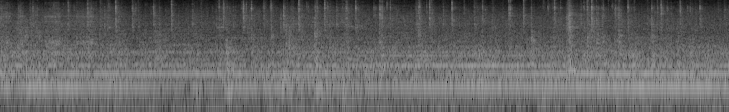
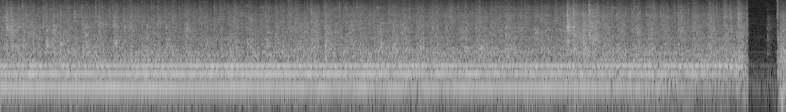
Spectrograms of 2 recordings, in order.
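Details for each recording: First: Garage door after fitting new quiet rollers: opener motor hums steadily while the door travels with only light, scattered ticks from the tracks; rollers run quiet. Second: Garage door opener running before roller replacement: over the steady drone, rapid metal-on-metal clicking chatter from rollers whose bearings are worn out and loose despite greasing.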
